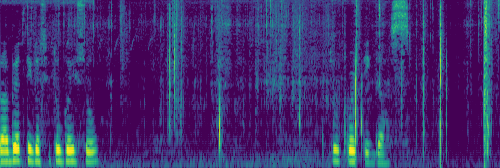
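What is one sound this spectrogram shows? A plastic pot crinkles and taps as it is handled close by.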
